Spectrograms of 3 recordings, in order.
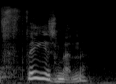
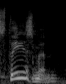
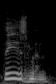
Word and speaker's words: Theismann: and that's an exponential his family name is thiis Minh what he is for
